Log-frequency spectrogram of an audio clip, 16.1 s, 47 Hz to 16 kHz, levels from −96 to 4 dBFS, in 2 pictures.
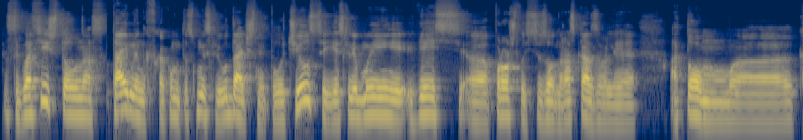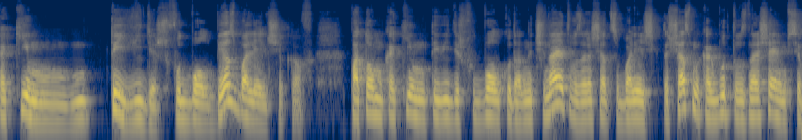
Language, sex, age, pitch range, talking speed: Russian, male, 20-39, 110-140 Hz, 145 wpm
